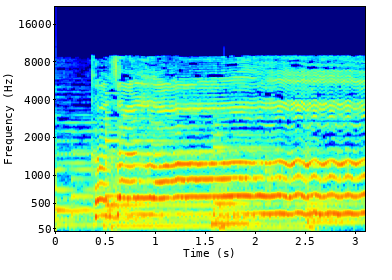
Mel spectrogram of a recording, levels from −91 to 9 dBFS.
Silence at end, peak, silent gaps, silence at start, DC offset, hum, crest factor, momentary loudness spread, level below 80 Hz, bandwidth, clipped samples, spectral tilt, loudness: 0 s; 0 dBFS; none; 0 s; under 0.1%; none; 12 dB; 2 LU; -34 dBFS; 9.4 kHz; under 0.1%; -5 dB/octave; -12 LUFS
